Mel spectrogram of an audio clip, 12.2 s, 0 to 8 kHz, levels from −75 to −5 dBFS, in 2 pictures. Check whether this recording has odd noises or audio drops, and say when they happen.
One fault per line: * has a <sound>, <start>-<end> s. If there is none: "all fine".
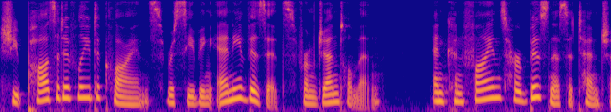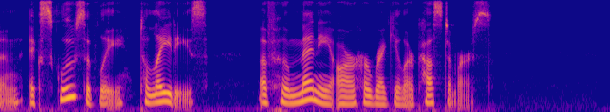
all fine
